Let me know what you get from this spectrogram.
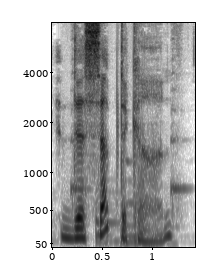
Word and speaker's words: Decepticon: AC Decepticon. Yeah, I got that one right. I didn't mispronounce it this time. Let's go, baby. – Yeah, I mean, it does lend itself to saying deception, and I even know what it is.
